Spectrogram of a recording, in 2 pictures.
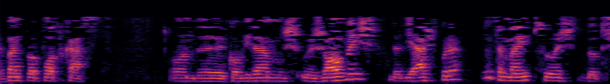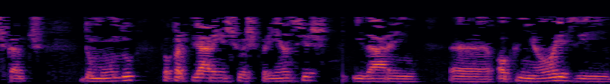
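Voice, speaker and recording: A man in his thirties with a European Portuguese accent, a guest answering interview questions hesitantly, with many fillers and restarts. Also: mid-range voice. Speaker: guest, podcast host. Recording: slightly muffled recording.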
